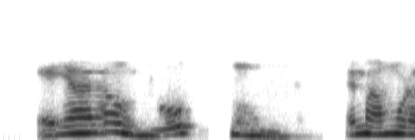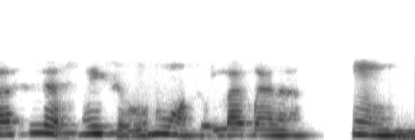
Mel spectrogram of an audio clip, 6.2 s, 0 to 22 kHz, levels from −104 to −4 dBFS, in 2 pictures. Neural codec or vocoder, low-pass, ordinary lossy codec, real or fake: autoencoder, 48 kHz, 32 numbers a frame, DAC-VAE, trained on Japanese speech; 3.6 kHz; none; fake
